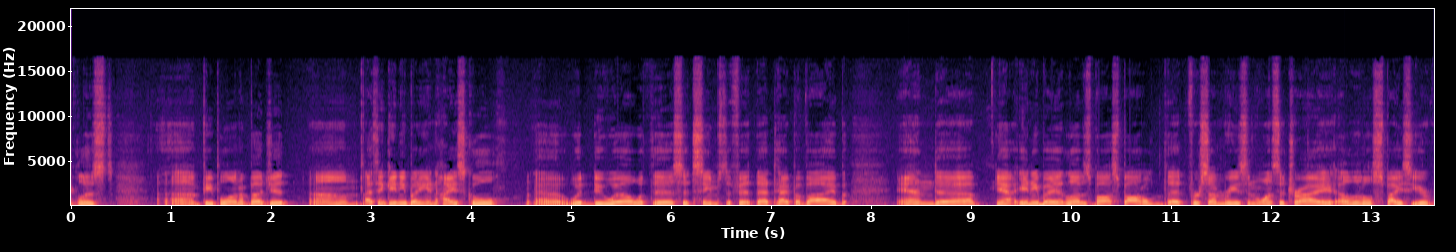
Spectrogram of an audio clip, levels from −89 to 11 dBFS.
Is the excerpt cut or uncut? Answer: cut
